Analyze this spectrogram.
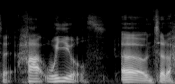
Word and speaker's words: Hot Wheels: how they pronounce It Hot Wheels oh instead of Hot Wheels yeah the emphasis is on the hot it sounds awkward they're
